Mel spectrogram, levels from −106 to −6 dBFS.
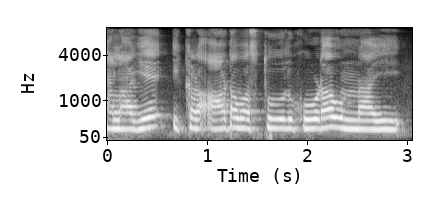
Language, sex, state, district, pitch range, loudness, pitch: Telugu, male, Telangana, Hyderabad, 200-220 Hz, -13 LUFS, 210 Hz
